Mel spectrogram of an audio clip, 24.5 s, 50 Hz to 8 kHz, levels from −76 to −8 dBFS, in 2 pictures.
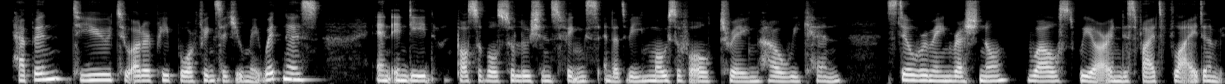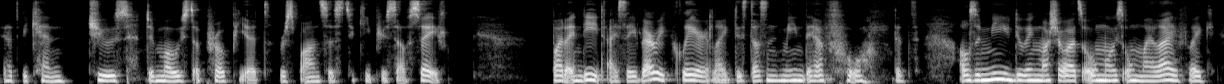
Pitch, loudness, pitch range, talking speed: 170 Hz, -17 LUFS, 160-185 Hz, 175 wpm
